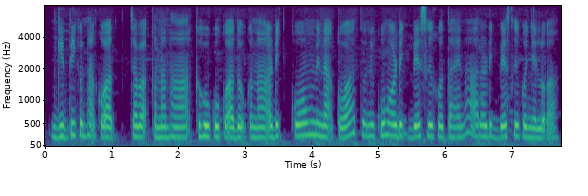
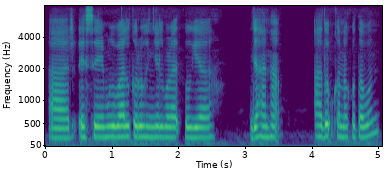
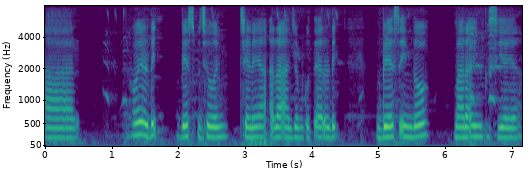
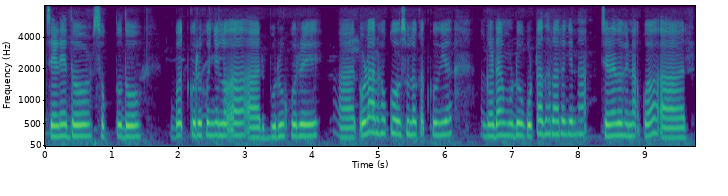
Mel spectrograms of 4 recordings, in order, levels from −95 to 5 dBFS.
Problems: none marked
